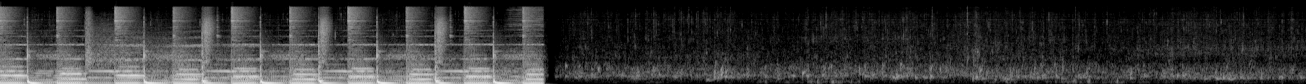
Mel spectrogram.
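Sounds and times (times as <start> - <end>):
small water splashes: 5.5 - 13.0
stream water trickling: 5.5 - 13.0.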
